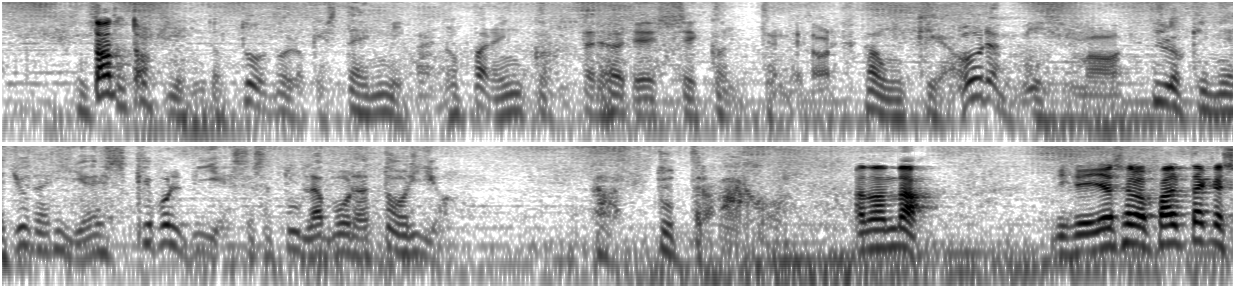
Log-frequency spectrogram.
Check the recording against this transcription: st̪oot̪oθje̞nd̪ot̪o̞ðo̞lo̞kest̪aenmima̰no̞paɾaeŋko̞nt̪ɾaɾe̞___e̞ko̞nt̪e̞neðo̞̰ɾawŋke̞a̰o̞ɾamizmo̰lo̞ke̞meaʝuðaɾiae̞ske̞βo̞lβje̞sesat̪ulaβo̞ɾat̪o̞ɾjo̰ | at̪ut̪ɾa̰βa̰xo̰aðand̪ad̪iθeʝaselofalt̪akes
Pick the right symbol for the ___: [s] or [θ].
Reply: s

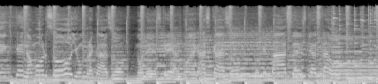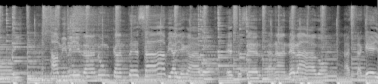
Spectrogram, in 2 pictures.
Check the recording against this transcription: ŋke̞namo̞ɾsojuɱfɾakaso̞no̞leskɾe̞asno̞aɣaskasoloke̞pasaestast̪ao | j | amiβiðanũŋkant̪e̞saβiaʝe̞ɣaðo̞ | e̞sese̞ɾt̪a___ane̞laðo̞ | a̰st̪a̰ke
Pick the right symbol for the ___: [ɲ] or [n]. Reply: n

